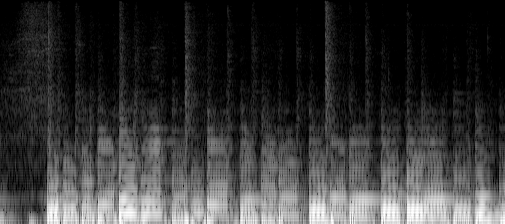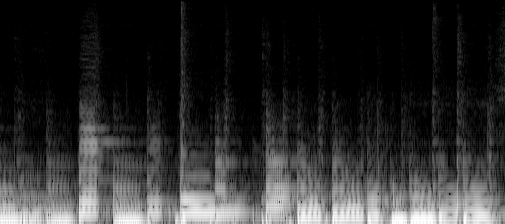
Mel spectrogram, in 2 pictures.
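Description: Marcustico acoustic bass guitar played solo with the fingers, a steady run of separately plucked jazz notes, several a second, with a brief pause just after the start. It is picked up through its newly fitted piezo pickup.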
